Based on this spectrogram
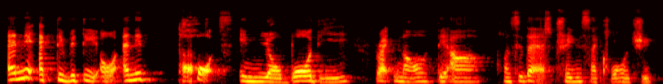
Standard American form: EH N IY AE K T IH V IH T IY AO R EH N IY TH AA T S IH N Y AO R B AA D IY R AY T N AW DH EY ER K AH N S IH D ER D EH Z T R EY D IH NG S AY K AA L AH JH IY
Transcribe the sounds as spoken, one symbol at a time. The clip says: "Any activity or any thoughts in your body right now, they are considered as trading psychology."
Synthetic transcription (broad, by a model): EH N IY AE K T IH V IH T IY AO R EH N IY T AA T S IH N Y AO B AA D IY R AY T N AW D EY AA K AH N S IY D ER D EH S T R EY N S AY K AA L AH JH IY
